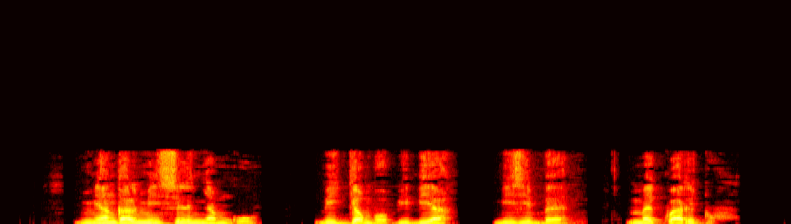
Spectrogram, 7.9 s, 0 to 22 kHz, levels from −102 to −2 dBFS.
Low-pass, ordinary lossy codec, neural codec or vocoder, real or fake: 7.2 kHz; MP3, 64 kbps; none; real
